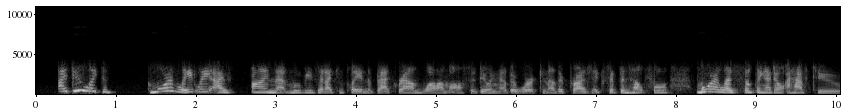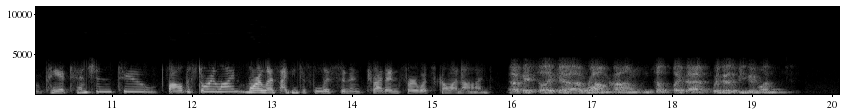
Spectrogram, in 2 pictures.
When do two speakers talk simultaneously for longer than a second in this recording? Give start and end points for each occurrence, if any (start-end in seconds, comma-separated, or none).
none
